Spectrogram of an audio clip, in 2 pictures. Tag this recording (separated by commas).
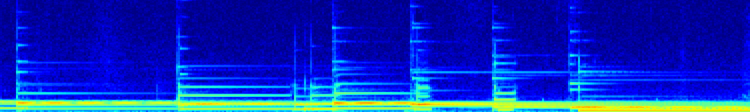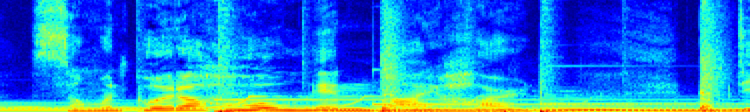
Music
